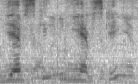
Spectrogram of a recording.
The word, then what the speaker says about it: Nevsky: In Alexander Nevsky, please. If you corrected Valentina for her pronunciation, please correct them.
